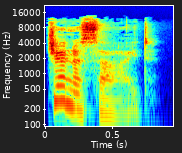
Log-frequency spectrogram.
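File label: "genocide", British English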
